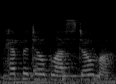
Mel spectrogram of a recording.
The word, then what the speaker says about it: hepatoblastoma: this hepatoblast hepa i'm gonna ask homegirl to pronounce it hepatoblastoma hepatoblastoma okay this is a rare tumor an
